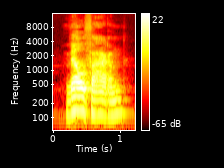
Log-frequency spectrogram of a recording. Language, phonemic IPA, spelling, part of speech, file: Dutch, /ˈʋɛlˌvaːrə(n)/, welvaren, verb, Nl-welvaren.ogg
- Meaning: to prosper, thrive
